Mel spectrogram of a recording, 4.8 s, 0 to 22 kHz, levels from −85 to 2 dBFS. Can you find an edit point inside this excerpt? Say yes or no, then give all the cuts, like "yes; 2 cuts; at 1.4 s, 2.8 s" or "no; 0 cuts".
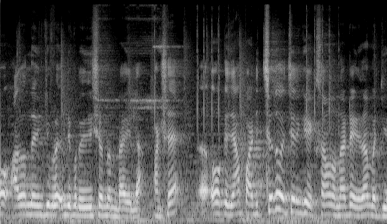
no; 0 cuts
